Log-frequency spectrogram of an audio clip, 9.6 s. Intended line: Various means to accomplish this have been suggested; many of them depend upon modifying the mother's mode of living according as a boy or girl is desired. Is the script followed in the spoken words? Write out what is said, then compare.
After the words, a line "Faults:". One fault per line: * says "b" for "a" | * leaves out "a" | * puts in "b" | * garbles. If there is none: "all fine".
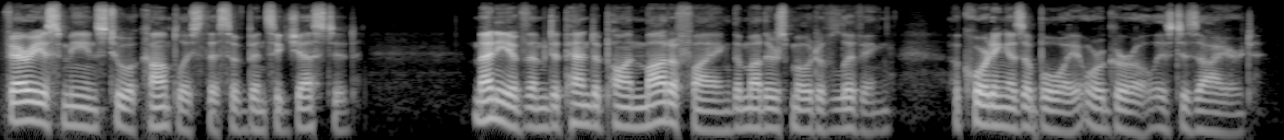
Various means to accomplish this have been suggested; many of them depend upon modifying the mother's mode of living according as a boy or girl is desired.
Faults:
all fine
